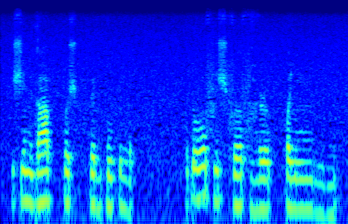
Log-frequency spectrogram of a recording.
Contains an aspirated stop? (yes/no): no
